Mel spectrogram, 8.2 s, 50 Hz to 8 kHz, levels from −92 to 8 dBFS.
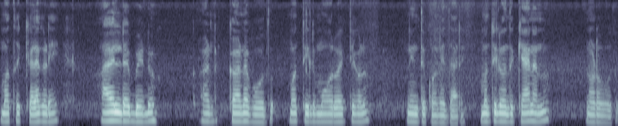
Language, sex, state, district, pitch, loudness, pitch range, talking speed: Kannada, male, Karnataka, Koppal, 135 Hz, -19 LUFS, 130-140 Hz, 100 wpm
